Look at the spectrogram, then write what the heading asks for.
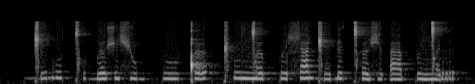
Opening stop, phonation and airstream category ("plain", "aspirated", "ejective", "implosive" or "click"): click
